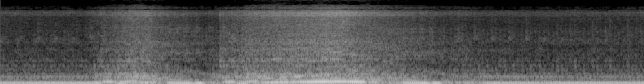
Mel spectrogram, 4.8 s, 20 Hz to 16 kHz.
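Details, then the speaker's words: VW Caddy 1.9 SDI diesel, cold day about 4°C, after replacement ECU fitted: idles then picks up cleanly on throttle blips, revs rising and falling smoothly with no hesitation; throttle working normally. "let's see if we have a throttle yep we have a throttle as well so sounds good to me"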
